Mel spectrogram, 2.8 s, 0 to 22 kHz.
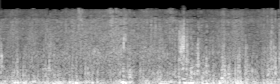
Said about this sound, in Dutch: En toen was het 9 augustus 2022. Luc hangt in de lucht, in Spanje, samen met andere piloten, als het plotseling ontiegelijk hard begint te waaien.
